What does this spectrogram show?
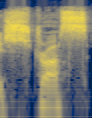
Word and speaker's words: Strauss: Now, his name is spelled Strauss, but this gentleman went by Strauss as to reduce the Jewishness of his name, and he has said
